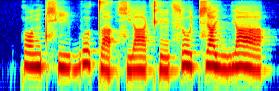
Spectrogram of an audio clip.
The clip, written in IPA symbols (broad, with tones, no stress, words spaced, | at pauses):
kɔ˧nt͡ɕʰi˨˩ bo˥˧ t̪a˨ʔɕja˧ kʰẽ˨˩so˥˧t͡ɕa˥˧jn̪ja˥˧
